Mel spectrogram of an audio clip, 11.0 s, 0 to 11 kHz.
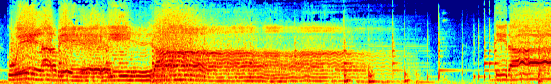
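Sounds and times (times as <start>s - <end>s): man singing ornamented notes: 0.0s - 8.7s, 9.8s - 11.0s.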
